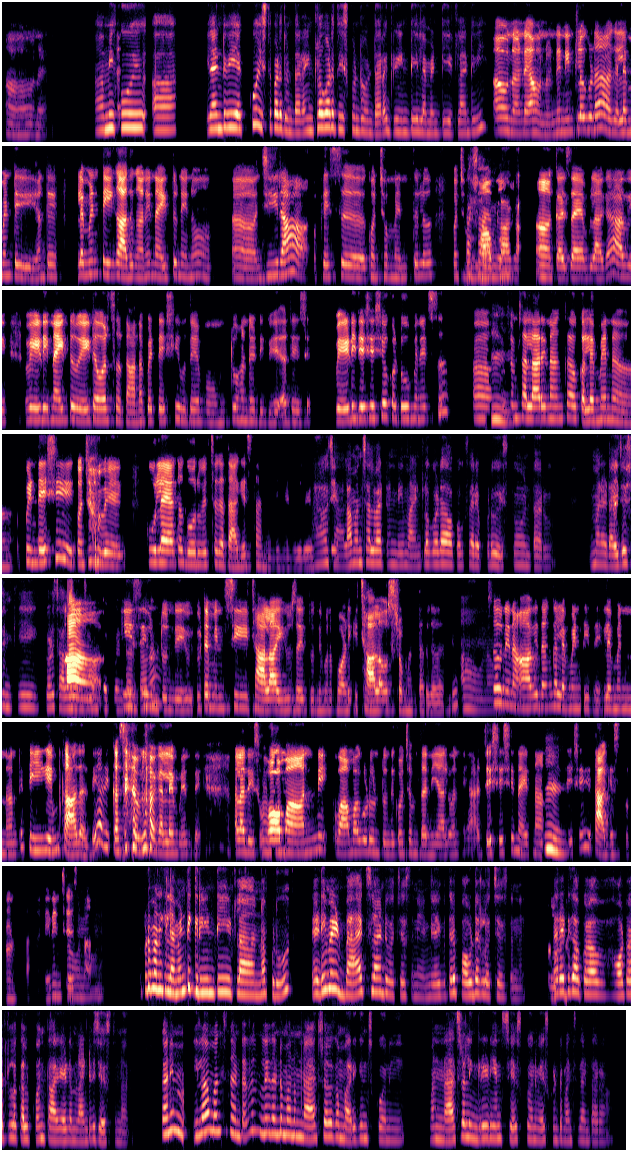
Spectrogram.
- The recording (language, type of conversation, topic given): Telugu, podcast, కాఫీ మీ రోజువారీ శక్తిని ఎలా ప్రభావితం చేస్తుంది?
- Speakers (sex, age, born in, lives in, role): female, 18-19, India, India, host; female, 20-24, India, India, guest
- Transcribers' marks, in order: other noise; in English: "గ్రీన్ టీ, లెమన్ టీ"; in English: "లెమన్ టీ"; in English: "లెమన్ టీ"; in English: "జీరా, ప్లస్"; in English: "నైట్ ఎయిట్ అవర్స్"; in English: "టూ హండ్రెడ్ డిగ్రీ"; in English: "టూ మినిట్స్"; drawn out: "లెమను"; chuckle; in English: "కూల్"; in English: "డైజెషన్‌కి"; in English: "ఈజీ"; in English: "విటమిన్ సి"; in English: "యూజ్"; in English: "బాడీకి"; in English: "సో"; in English: "లెమన్ టీనే లెమన్"; laughing while speaking: "కసాయంలాగా"; in English: "లెమన్ టీ"; in English: "యాడ్"; in English: "నైట్"; in English: "లెమన్ టీ, గ్రీన్ టీ"; in English: "రెడీమేడ్ బ్యాగ్స్"; in English: "డైరెక్ట్‌గ"; in English: "హాట్ వాటర్‌లో"; in English: "నేచురల్‌గ"; in English: "నేచురల్ ఇంగ్రీడియెంట్స్"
